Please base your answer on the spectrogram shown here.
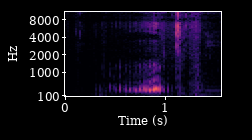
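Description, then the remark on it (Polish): A female domestic cat named Lunia purrs, a rhythmic rumbling pulse that swells steadily louder over about a second, then breaks into a couple of brief, sharper chirping sounds. “Jest moja kotka.”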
